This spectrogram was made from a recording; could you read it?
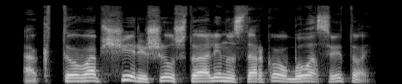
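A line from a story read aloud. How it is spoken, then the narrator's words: Grumbled. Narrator (Russian): проворчал Матиас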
